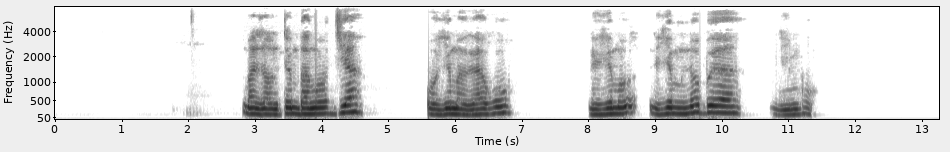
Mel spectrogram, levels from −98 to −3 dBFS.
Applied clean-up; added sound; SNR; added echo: none; none; none; none.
